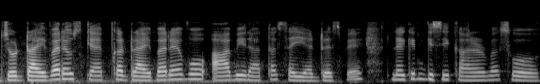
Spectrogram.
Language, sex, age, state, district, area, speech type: Hindi, female, 30-45, Uttar Pradesh, Sonbhadra, rural, spontaneous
